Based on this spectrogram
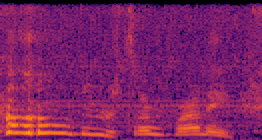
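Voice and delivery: put-on high, giggly old grandmother; mock granny voice; senile grandma. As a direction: coo like a sweet senile granny. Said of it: "she was like".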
